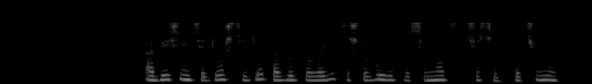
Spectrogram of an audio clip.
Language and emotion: Russian, neutral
